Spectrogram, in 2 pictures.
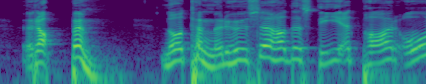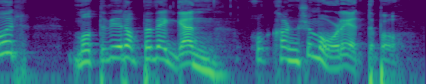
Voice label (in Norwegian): "rappe", Numedalsmål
